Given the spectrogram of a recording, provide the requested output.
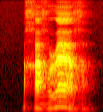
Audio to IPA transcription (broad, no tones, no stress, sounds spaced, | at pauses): χ æ ʁ ɹ æ ʁ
